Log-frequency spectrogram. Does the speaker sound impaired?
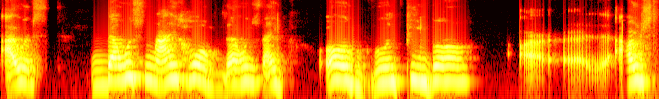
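Yes: spasmodic dysphonia; vocal cord issue, gradual onset over 2-3 weeks, work stress during Boston project, diagnosed 8 years later; voice regained 6 months ago after speech therapy, meditation and yoga; voice lost, could not speak at all for 2-3 years, hard to get words out, voice not natural.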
